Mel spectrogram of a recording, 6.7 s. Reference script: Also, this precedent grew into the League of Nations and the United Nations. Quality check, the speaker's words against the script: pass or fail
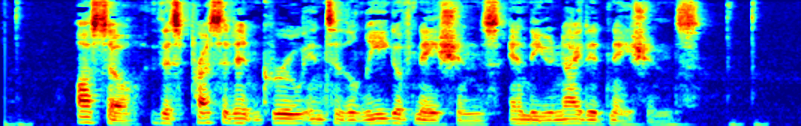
pass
